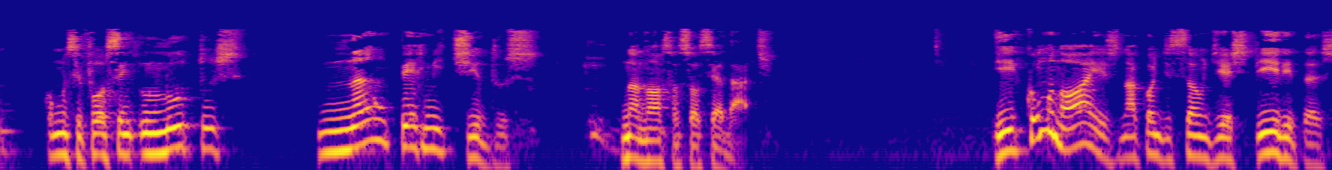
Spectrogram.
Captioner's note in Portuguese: limpando a garganta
